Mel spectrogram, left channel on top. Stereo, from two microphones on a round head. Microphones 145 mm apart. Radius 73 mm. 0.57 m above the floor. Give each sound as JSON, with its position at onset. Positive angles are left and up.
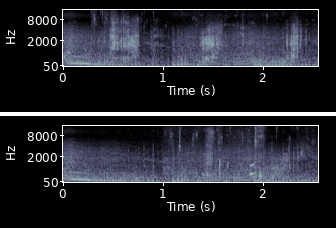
{"t": 0.0, "sound": "a motorcycle", "side_deg": 5}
